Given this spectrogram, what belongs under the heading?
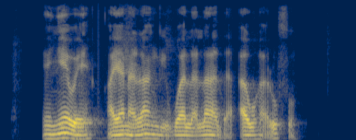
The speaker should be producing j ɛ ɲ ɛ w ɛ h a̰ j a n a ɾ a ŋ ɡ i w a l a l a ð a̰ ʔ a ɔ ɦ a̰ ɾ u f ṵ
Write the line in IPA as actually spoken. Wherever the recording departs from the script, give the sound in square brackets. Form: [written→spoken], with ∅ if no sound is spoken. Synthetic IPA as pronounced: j ɛ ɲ ɛ w ɛ h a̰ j a n a ɾ a ŋ ɡ i w a l a l a ð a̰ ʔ a [ɔ→u] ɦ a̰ ɾ u f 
